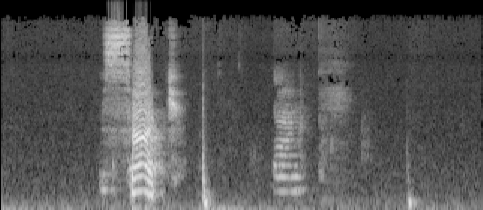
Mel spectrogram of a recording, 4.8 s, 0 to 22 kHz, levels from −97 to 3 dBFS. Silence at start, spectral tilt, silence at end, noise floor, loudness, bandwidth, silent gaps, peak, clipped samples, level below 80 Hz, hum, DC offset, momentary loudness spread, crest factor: 1 s; -1.5 dB/octave; 0.7 s; -45 dBFS; -10 LUFS; over 20 kHz; none; 0 dBFS; 0.1%; -40 dBFS; none; under 0.1%; 26 LU; 16 dB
